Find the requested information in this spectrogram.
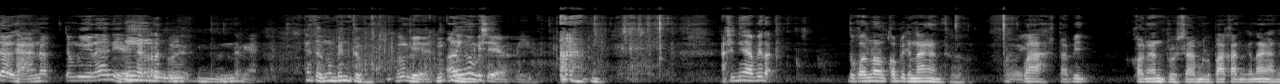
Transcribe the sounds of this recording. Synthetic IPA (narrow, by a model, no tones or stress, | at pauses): t̪əɡanoʔt͡ʃəmilaniərət̪̚bənərkan | ɛt̪uŋəmbɪnt̪uŋəmbɪŋombisiʔ | asiniapit̪aʔ | t̪ukɔnɔkop̬ikənaŋant̪ʰu | waht̪api | kɔnŋanbəɾusaməlupakankənaŋan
